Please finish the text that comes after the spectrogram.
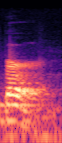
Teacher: the high central vowel in a stressed position this is the er between the and the d in bird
